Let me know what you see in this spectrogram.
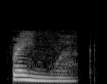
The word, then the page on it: framework: {‘freımwɜ:rk}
